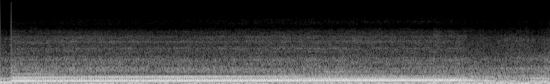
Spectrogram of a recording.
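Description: A turbocharged Honda Civic engine held at full throttle gives a loud, steady, close droning roar that stays level for several seconds, then drops in pitch near the end.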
